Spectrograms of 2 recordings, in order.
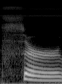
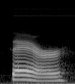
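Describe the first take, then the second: First: The vowel sounds like the vowel in 'sir'. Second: The vowel sounds like the vowel in 'air'. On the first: The speaker calls it wrong. "not sir, like I-R" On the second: The speaker calls it right. "It's supposed to be pronounced there, like, I don't know, Old English"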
